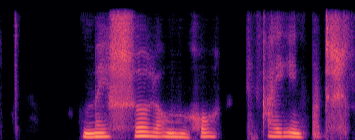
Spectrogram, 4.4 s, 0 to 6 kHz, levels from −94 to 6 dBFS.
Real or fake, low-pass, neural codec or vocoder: fake; 5.4 kHz; codec, 16 kHz, 0.7 kbps, FocalCodec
